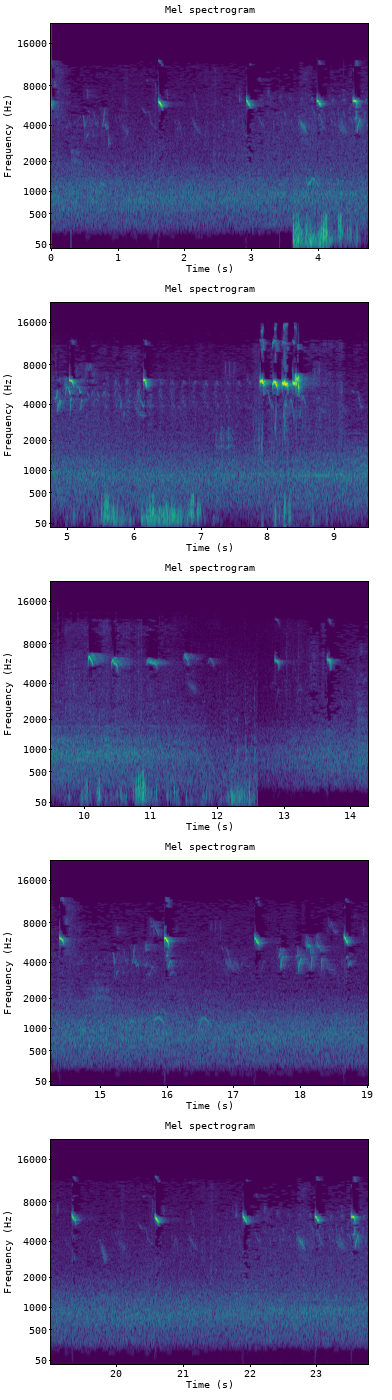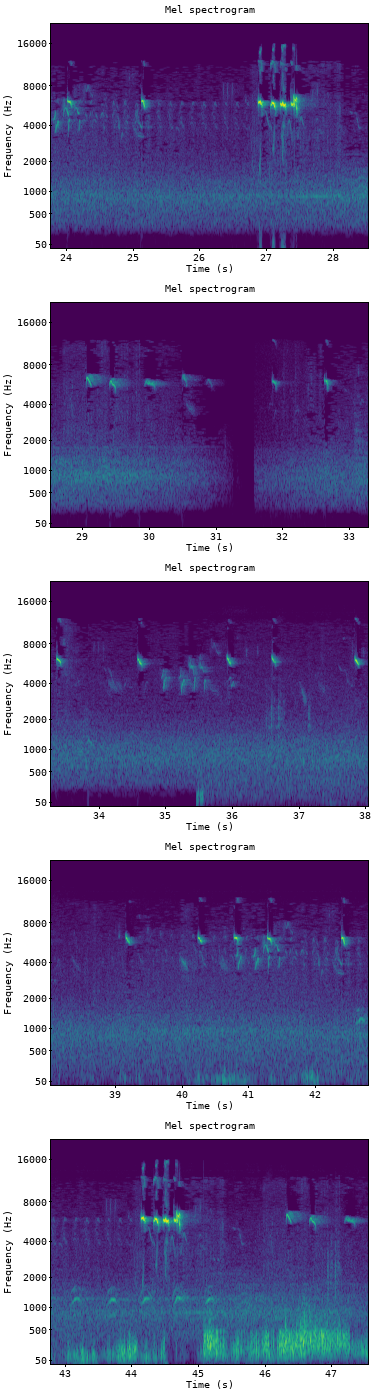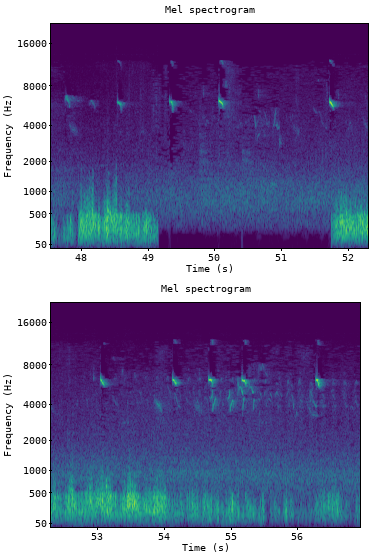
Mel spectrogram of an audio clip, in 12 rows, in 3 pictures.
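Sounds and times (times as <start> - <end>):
birds chirping: 0.0 - 12.0, 18.0 - 31.0, 31.8 - 56.9
background hiss: 31.6 - 45.1, 46.0 - 56.9.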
